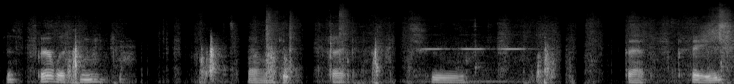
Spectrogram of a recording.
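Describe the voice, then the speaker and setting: A man's voice: fairly low pitch, background noise. A man in a superhero persona reading a children's storybook aloud, with chatty, playful asides between the passages.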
